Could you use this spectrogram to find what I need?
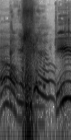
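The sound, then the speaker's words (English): A single short, sharp sneeze from a small pet animal bursts out, with a person's voice speaking just before and after it. “Bless you. Oh, goodness.”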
